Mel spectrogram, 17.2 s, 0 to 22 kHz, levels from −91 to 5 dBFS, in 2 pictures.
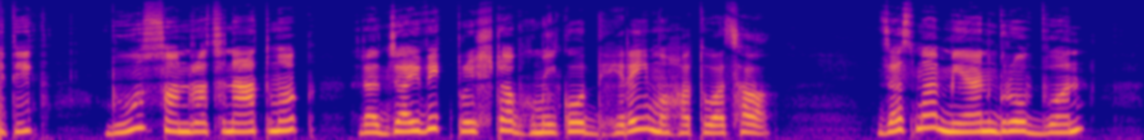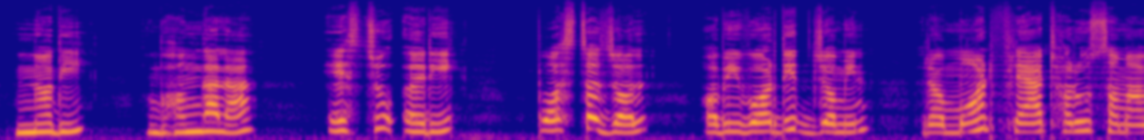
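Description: Channels drifting apart throughout: clocks roughly 200 ppm apart let the inter-channel delay creep to about 2 ms, so mono sums flange slowly.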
